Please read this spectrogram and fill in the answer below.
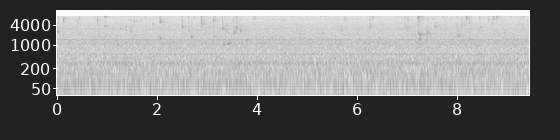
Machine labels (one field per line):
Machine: pump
